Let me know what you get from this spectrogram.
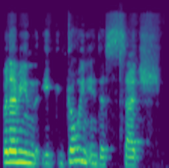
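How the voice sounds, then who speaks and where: A woman's voice: fairly high pitch, measured pace. A woman co-host in casual chat, commenting on a reading in a colloquial, wry way. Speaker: co-host commenting on a read-aloud.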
